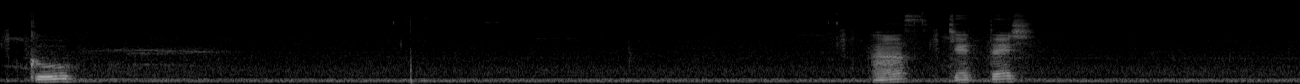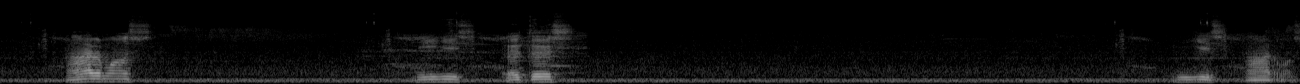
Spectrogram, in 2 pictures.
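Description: A young man speaks calmly in short bursts close to a microphone.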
